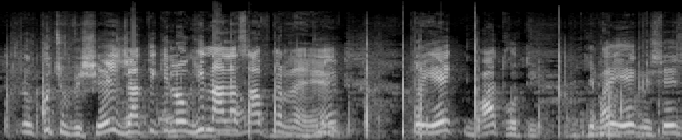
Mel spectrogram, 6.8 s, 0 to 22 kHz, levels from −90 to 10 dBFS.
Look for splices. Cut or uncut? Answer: uncut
